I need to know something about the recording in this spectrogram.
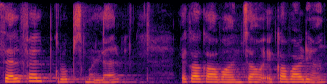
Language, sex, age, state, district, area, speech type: Goan Konkani, female, 18-30, Goa, Murmgao, rural, spontaneous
